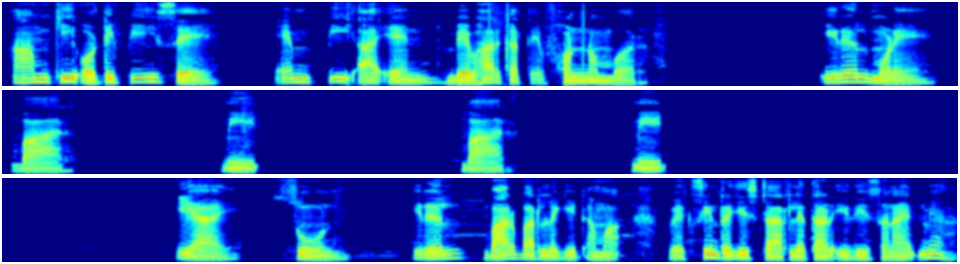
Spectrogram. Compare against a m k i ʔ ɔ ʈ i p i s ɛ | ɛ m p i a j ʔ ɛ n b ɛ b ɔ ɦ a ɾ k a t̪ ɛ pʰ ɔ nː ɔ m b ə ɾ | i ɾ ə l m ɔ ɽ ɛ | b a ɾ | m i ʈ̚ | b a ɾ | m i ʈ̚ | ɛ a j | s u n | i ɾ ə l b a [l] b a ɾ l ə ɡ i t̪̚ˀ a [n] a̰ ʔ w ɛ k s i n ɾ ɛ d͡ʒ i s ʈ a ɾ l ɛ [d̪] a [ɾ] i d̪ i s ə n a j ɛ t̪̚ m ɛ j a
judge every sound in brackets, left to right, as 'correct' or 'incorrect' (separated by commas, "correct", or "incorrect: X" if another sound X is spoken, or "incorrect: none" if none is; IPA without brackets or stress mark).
incorrect: ɾ, incorrect: m, incorrect: t̪, incorrect: ɽ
